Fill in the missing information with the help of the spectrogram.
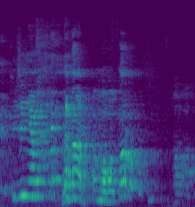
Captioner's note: excited ㅋㅋ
